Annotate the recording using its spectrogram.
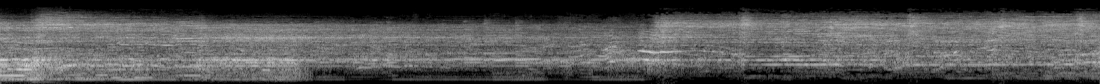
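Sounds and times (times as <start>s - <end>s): children's choir singing: 0.0s - 3.1s
guitar accompaniment: 0.0s - 3.1s.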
